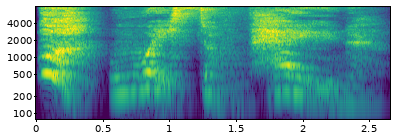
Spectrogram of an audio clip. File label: Damage Low Chance, Soldier Female, Battle; Dialog; Barks; Sinecure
